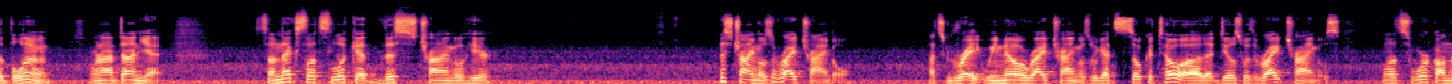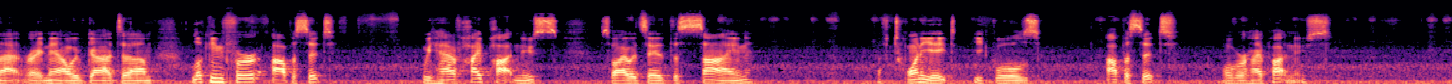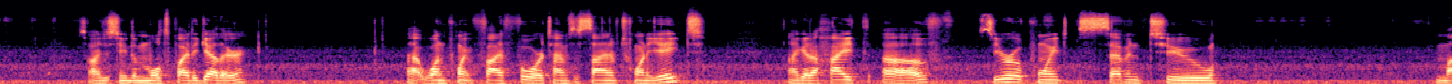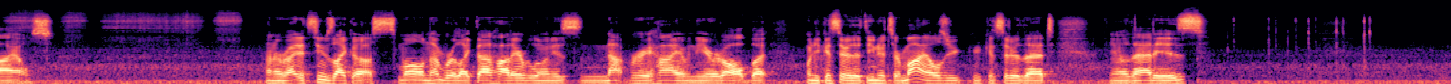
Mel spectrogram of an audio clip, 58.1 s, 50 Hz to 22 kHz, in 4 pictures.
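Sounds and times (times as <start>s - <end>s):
marker scratching on paper: 5.2s - 6.9s, 17.9s - 18.6s, 21.7s - 23.6s, 27.9s - 29.8s, 41.6s - 42.4s, 44.1s - 46.0s
calculator keys clicking: 55.8s - 57.3s.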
